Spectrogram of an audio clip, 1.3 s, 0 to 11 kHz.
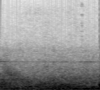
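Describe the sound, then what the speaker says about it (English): A Spirit Airlines A320neo taking off at Los Angeles airport, heard as a steady, loud, broadband jet roar that holds throughout the short stretch. "Next takeoff is Spirit Airlines flight 2687 heading to Kansas City in the A320 Neo."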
